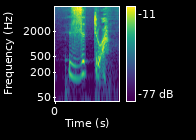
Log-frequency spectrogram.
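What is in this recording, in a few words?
"zItrua", Tlacochahuaya Zapotec; my Chin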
